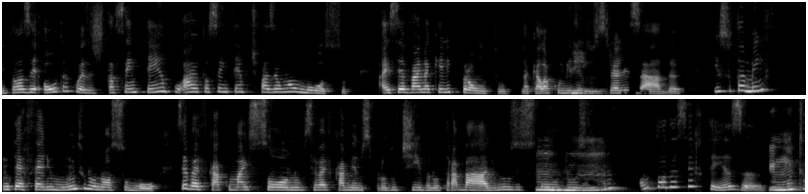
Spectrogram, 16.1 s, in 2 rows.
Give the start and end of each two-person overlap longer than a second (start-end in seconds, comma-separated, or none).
none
